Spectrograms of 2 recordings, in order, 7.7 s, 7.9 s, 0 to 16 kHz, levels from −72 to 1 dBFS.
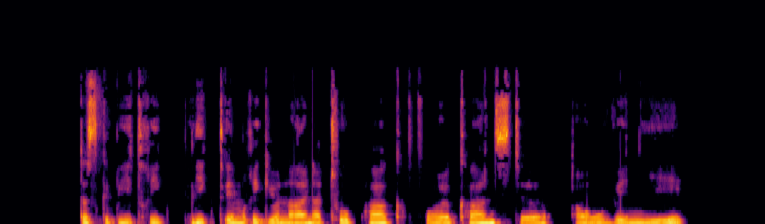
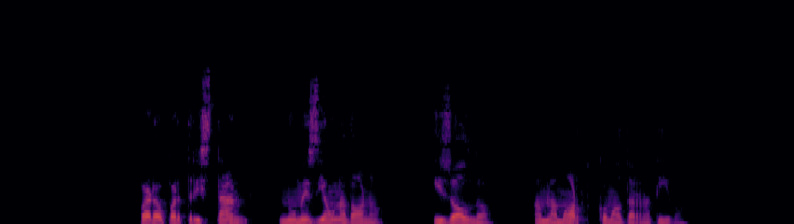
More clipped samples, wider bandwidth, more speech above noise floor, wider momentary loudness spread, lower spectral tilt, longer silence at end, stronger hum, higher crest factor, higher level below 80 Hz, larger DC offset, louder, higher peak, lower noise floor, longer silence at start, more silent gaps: neither; about the same, 11.5 kHz vs 11 kHz; first, over 78 dB vs 43 dB; second, 8 LU vs 11 LU; first, -6 dB/octave vs -4.5 dB/octave; second, 0.8 s vs 1.05 s; neither; about the same, 14 dB vs 18 dB; first, -48 dBFS vs -78 dBFS; neither; first, -13 LUFS vs -40 LUFS; first, 0 dBFS vs -24 dBFS; first, under -90 dBFS vs -82 dBFS; second, 0.8 s vs 1.4 s; first, 1.72-1.85 s, 5.56-5.71 s vs none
